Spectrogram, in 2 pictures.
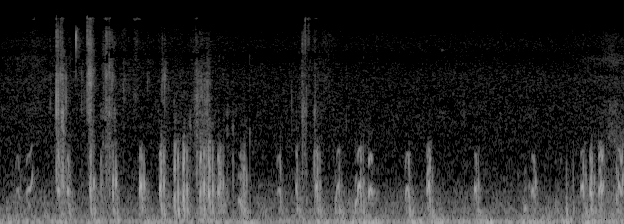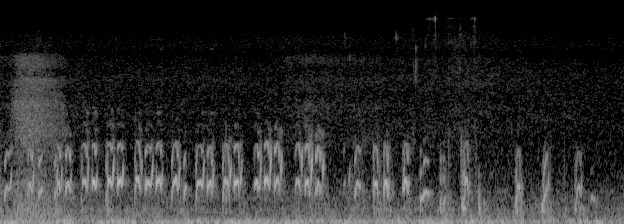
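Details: Pet guinea pig, four years old, avoiding being touched by its owner: rapid runs of short clicking chutters, densest in the middle, steady indoor background.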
